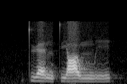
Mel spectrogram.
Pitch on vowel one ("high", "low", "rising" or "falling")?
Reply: falling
